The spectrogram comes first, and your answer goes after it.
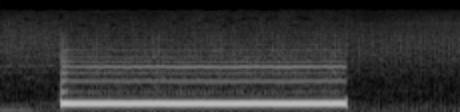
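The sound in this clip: A single telephone ringback tone sounds during a Brazilian prank call: one steady, unwavering buzz-like tone lasting about a second, heard alone with nothing else over it.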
